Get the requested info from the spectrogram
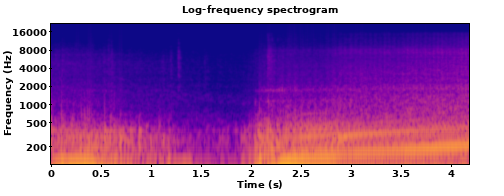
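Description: Car engine running at a steady note, dropping off about a second and a half in, then accelerating from about two seconds in with its pitch climbing steadily.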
